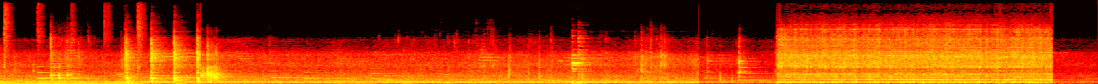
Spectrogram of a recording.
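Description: Kitchen mixer grinder grinding tamarind, two chillies and coconut for a Konkani GSB fish thali: clicks and clatter of loading the jar, then a loud, steady whirring grind lasting about three seconds before cutting off.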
